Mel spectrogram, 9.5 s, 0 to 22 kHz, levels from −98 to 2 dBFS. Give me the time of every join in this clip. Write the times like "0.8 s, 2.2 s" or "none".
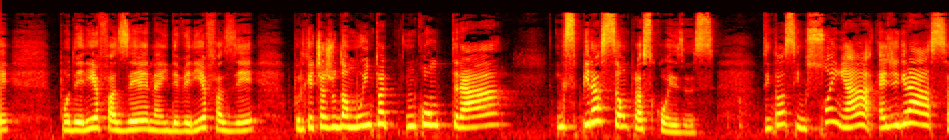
7.6 s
